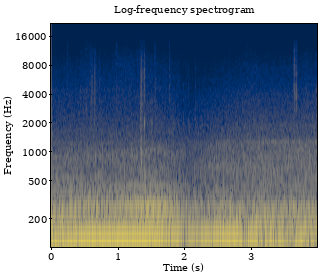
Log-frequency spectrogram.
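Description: Porsche Cayenne Turbo's twin-turbo V8 heard from inside the cabin under hard driving on a race track. Its note holds steady for about two seconds, then dips briefly and comes back rougher, with road and tyre noise underneath.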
